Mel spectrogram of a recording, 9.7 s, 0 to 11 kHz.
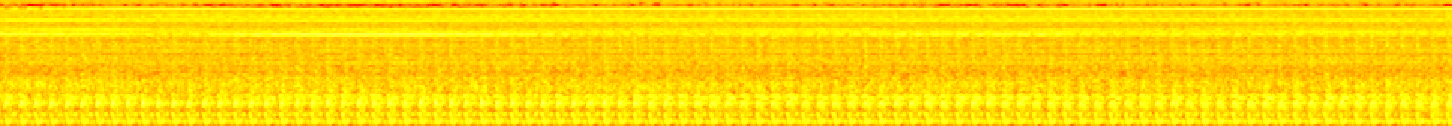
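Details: Hotpoint BHWMXL145 washing machine test spin: heavy, very even thumping about 146 times a minute with each drum turn; two drum spider arms snapped and drum cracked at the back, letting the drum knock, not the bearings.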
